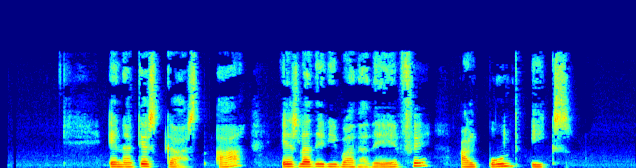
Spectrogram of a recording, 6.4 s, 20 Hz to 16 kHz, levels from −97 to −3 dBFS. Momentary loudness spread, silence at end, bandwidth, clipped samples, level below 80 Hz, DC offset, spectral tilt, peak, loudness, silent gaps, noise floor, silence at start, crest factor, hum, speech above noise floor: 9 LU; 0.65 s; 11.5 kHz; under 0.1%; -70 dBFS; under 0.1%; -5 dB/octave; -6 dBFS; -25 LUFS; none; -67 dBFS; 1.1 s; 20 dB; none; 42 dB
